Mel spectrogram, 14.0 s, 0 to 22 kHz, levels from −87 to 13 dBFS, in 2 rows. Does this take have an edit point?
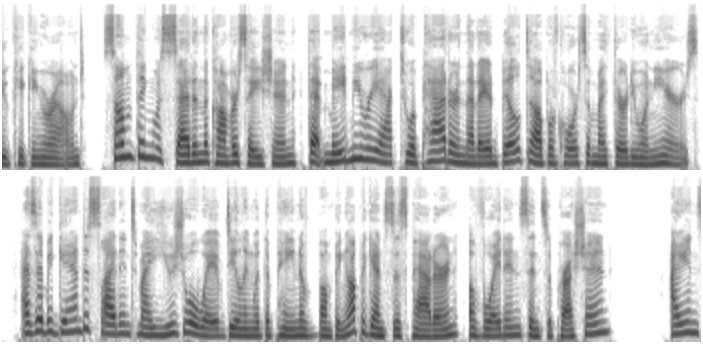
yes; 5 cuts; at 0.9 s, 3.0 s, 5.6 s, 7.1 s, 11.6 s

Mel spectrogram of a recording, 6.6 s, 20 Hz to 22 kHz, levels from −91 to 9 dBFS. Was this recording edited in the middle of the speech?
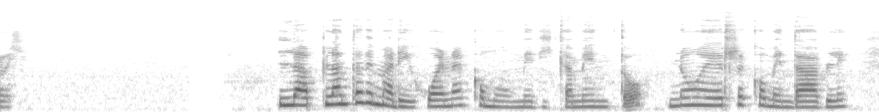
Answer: no; 0 cuts

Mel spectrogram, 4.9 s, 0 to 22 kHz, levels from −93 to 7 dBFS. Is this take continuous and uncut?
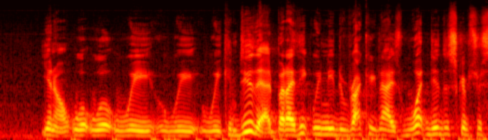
yes; 0 cuts

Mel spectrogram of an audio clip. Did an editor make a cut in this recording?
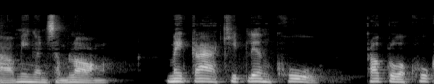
no; 0 cuts

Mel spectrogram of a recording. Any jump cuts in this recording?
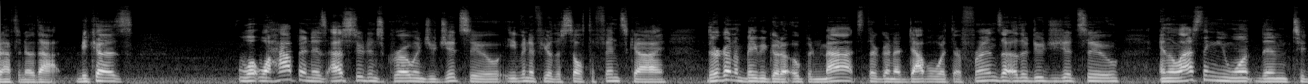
no; 0 cuts

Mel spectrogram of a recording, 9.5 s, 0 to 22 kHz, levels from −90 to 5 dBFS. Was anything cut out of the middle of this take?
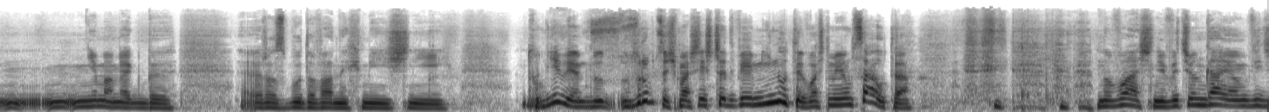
yes; 1 cut; at 6.2 s

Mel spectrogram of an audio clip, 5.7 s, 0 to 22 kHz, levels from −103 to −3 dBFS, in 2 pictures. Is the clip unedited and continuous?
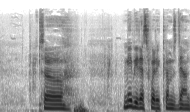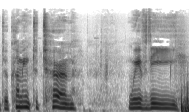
yes; 0 cuts

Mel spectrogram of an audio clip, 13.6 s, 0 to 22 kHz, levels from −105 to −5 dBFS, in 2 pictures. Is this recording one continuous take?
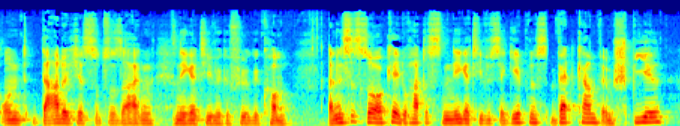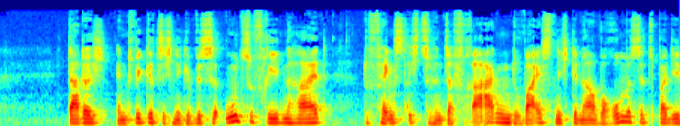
no; 4 cuts; at 1.7 s, 3.6 s, 5.5 s, 10.9 s

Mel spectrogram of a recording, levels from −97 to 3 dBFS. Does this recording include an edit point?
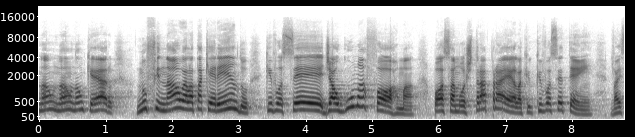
no; 0 cuts

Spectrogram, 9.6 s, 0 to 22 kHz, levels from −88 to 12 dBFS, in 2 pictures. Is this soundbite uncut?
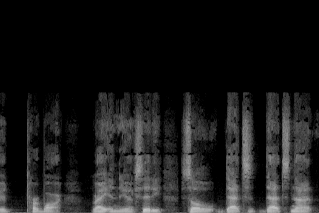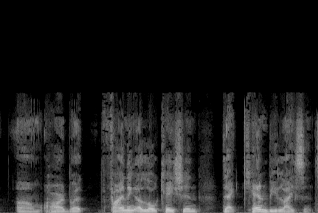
yes; 0 cuts

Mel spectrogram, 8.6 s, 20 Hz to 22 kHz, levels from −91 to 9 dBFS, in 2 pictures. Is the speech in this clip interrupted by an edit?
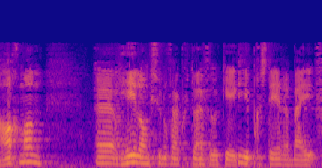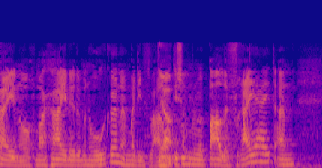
yes; 6 cuts; at 1.5 s, 2.0 s, 3.2 s, 5.7 s, 6.2 s, 6.7 s

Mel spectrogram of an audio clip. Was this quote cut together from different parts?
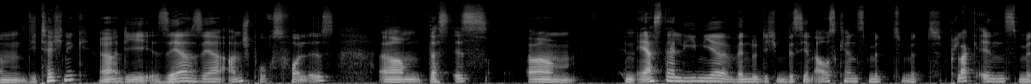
no; 0 cuts

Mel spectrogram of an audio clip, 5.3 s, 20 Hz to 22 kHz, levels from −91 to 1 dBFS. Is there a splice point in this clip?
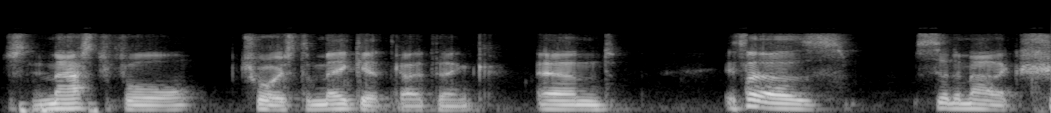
yes; 3 cuts; at 1.1 s, 2.0 s, 3.7 s

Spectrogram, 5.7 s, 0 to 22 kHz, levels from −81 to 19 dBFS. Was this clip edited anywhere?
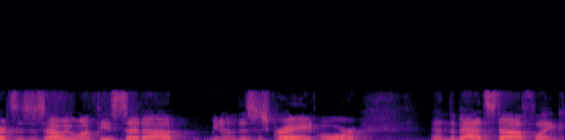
no; 0 cuts

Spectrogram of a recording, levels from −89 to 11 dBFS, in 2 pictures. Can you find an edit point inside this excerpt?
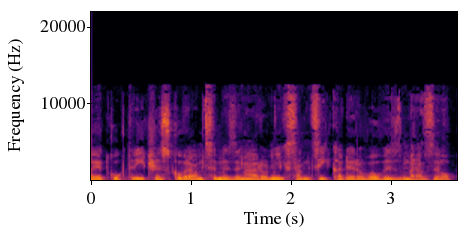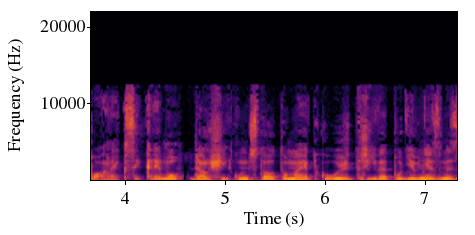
yes; 1 cut; at 4.6 s

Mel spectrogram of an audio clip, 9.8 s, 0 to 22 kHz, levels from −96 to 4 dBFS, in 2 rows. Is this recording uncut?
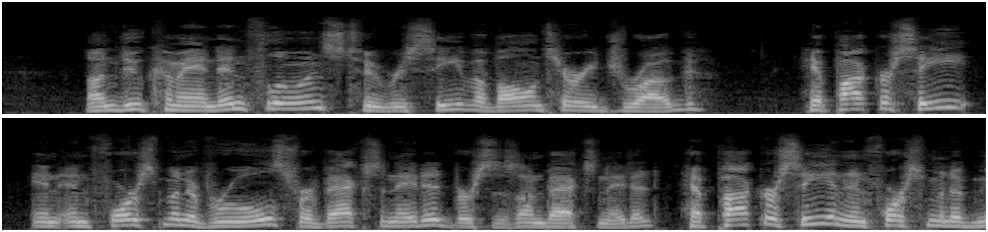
no; 2 cuts; at 3.8 s, 8.2 s

